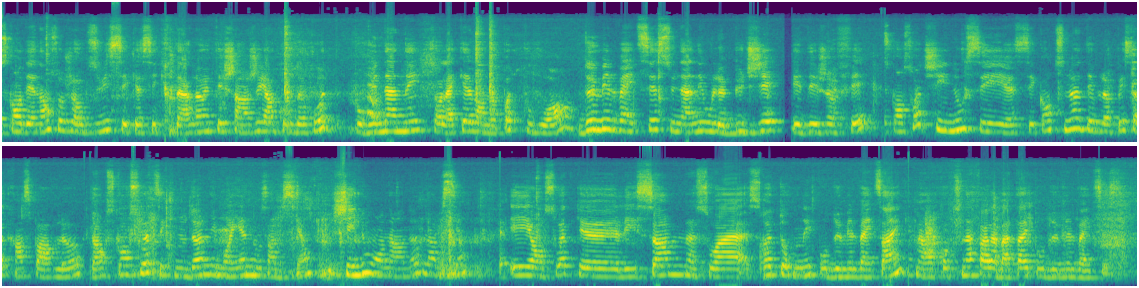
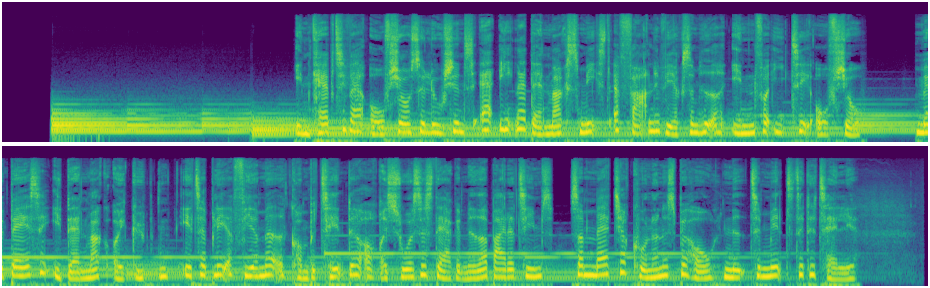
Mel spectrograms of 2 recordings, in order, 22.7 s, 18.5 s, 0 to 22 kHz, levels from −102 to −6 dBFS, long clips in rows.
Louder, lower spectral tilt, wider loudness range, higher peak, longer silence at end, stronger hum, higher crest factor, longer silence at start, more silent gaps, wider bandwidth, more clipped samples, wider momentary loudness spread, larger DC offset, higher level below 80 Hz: about the same, -11 LUFS vs -13 LUFS; second, -1.5 dB/octave vs -5 dB/octave; about the same, 3 LU vs 1 LU; about the same, 0 dBFS vs 0 dBFS; second, 0 s vs 0.7 s; neither; about the same, 12 dB vs 12 dB; second, 0 s vs 0.5 s; neither; first, over 20 kHz vs 16.5 kHz; first, 0.7% vs under 0.1%; first, 8 LU vs 5 LU; neither; second, -58 dBFS vs -38 dBFS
